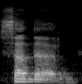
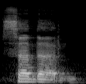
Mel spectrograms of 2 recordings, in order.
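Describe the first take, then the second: No difference in how they are said.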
